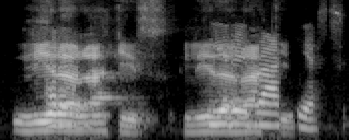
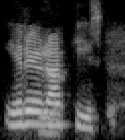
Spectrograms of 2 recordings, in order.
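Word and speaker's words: Lyrarakis: Liderakis. Liderakis.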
